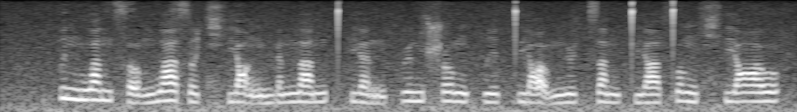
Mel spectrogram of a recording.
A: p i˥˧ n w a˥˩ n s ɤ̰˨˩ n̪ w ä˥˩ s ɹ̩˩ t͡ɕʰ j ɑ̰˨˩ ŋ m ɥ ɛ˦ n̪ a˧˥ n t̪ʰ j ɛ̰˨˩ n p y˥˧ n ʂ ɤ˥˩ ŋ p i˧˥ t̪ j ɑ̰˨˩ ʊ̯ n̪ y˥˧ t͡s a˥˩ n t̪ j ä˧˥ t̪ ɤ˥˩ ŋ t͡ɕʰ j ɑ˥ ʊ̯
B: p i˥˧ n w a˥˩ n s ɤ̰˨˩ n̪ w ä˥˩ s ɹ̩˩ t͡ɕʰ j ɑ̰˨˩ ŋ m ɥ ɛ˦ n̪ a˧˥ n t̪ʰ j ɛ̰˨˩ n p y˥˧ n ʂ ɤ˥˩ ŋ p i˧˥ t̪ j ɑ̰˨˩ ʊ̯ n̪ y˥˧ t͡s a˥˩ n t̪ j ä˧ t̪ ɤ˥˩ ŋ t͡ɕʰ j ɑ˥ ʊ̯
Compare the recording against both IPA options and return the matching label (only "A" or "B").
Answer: A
